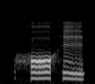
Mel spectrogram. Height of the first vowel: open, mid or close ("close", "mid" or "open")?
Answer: mid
